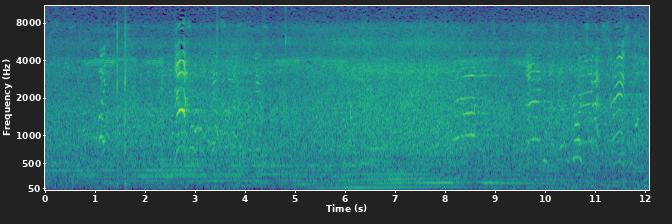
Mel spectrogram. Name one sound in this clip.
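Women players shout across an open field in the distance.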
